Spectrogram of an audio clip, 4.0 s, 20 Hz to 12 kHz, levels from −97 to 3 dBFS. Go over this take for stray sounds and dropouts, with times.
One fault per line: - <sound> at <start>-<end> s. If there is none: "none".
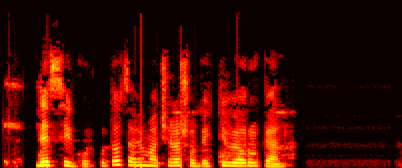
none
